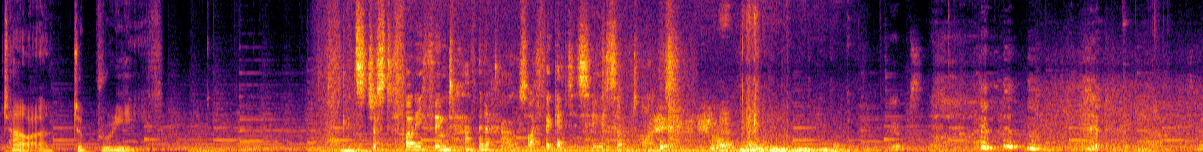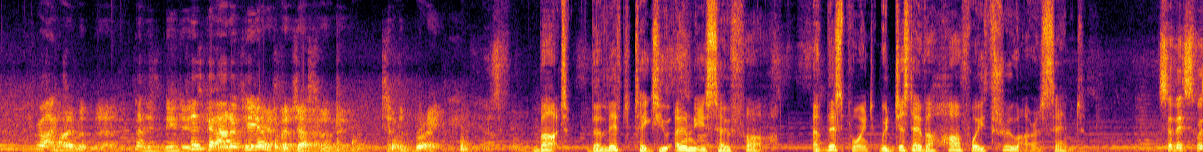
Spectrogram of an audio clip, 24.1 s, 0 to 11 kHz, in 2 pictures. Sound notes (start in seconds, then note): 6.9 automated voice; 9.4 laughs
